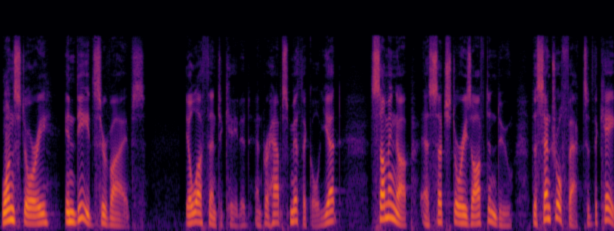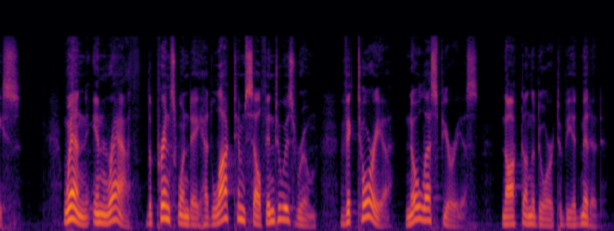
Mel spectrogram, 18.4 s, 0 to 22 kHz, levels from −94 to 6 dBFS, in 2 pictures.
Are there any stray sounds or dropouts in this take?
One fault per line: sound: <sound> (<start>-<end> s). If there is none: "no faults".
no faults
